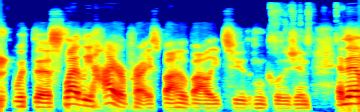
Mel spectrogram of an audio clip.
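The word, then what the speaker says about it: Baahubali: like three weeks ago you probably called this movie like bahoo buly or something you know you sounded like Mushmouth and then by the third week you have like you are phonetically correct in pronouncing all of these you're just like bahubali bahubali so kudos to you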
